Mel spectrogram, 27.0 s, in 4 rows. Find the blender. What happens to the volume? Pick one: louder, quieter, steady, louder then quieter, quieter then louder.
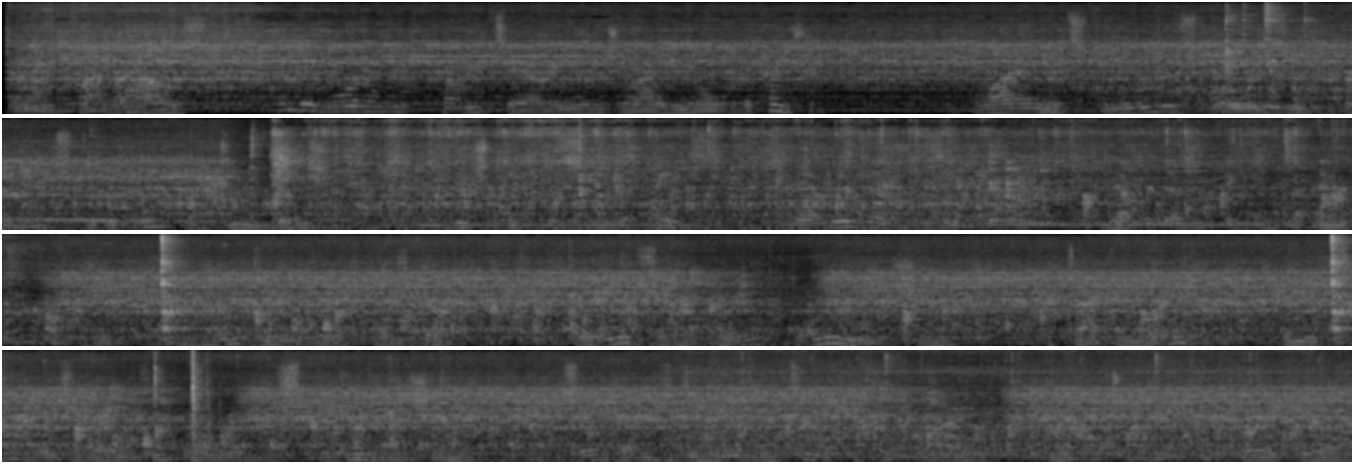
steady.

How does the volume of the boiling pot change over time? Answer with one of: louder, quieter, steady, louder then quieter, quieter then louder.
steady.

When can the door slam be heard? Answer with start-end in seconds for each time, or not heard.
21.0-21.5.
